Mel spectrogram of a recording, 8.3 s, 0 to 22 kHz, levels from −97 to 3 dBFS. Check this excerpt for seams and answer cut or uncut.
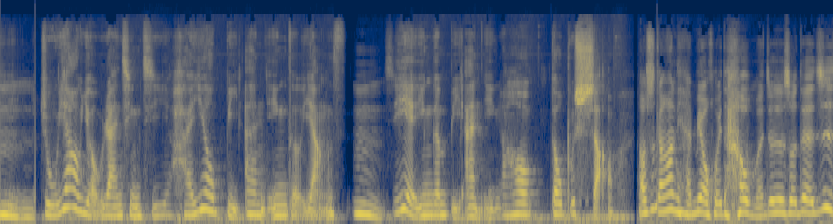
cut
